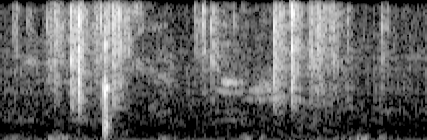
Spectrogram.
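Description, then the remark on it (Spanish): A quick flurry of computer keyboard keys clicking, several sharp taps in two short bursts with one louder clack, at a low level, with no talking. “No, pero chilló el teclado.”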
